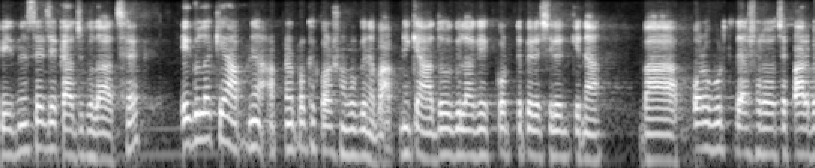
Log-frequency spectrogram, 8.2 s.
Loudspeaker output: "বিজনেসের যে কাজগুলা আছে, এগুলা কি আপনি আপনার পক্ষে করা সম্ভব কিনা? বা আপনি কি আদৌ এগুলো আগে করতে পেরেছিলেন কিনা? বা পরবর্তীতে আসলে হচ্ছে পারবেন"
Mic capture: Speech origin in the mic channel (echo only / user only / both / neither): echo only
